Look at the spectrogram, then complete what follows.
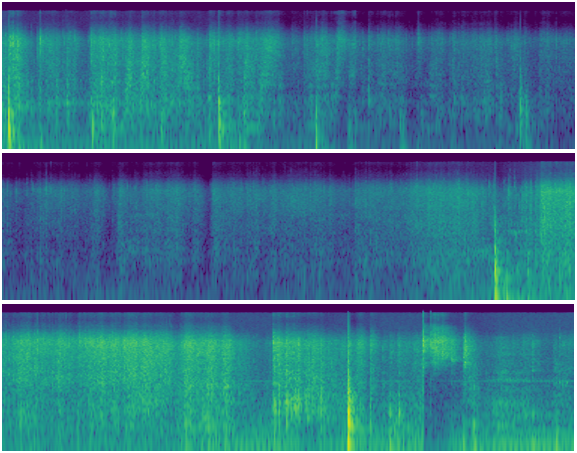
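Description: Plastic wrapping crinkling and rustling as a boxed statue is pulled out of its bags, loud in the first few seconds and again in the second half, with a quieter stretch of small clicks in between. A couple of sharp knocks come in the second half.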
